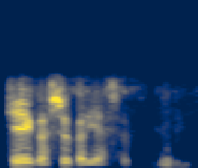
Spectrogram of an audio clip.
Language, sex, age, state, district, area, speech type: Urdu, male, 30-45, Bihar, Purnia, rural, conversation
